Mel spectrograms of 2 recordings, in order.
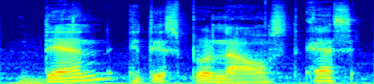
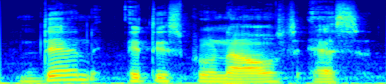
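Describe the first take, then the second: Both takes have the same delivery.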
